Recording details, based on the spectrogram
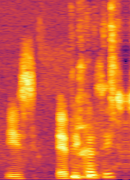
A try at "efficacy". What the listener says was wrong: That's right.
